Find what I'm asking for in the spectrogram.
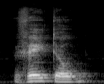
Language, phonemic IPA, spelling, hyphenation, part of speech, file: Dutch, /ˈveː.toː/, veto, ve‧to, noun, Nl-veto.ogg
- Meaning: veto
